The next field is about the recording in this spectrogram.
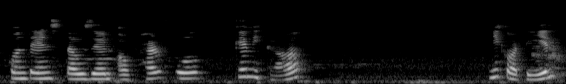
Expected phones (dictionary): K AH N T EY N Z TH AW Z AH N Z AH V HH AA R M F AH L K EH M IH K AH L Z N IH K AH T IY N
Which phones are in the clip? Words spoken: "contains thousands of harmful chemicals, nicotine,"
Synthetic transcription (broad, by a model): K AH N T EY N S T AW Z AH N AH F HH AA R F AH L K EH M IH K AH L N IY K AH T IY N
